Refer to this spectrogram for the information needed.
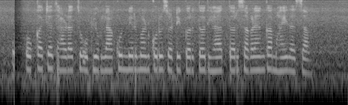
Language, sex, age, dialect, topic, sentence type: Marathi, female, 25-30, Southern Konkan, agriculture, statement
